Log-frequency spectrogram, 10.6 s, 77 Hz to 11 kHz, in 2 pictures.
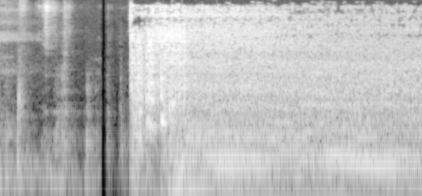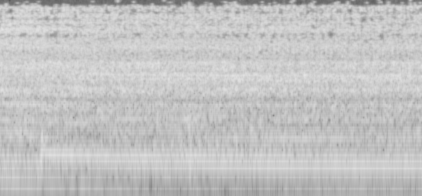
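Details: Ford Fiesta 3-door started in neutral for a charging check; battery 12.45 V off. Quick crank catches cleanly into a smooth, even idle with no misses or knocks; healthy start.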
